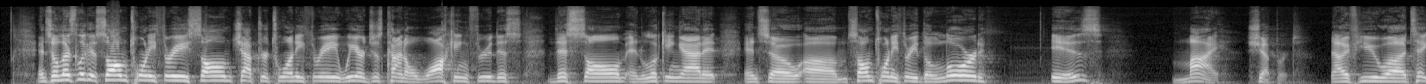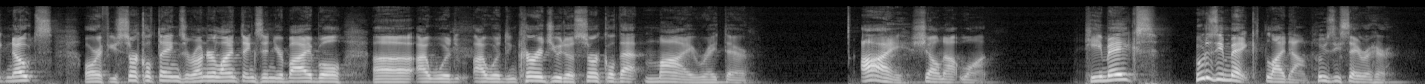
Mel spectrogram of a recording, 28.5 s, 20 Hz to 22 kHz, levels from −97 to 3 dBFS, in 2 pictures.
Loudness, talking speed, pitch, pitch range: -17 LUFS, 170 wpm, 165 Hz, 140-190 Hz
